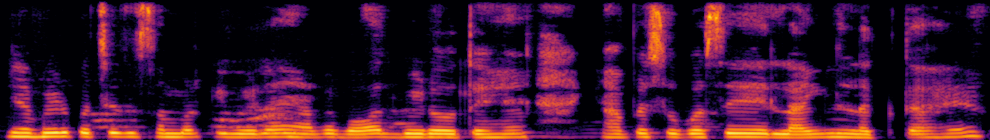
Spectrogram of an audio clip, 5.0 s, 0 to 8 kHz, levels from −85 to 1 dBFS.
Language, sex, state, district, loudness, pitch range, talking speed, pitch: Hindi, female, Uttar Pradesh, Varanasi, -14 LUFS, 190-205 Hz, 220 wpm, 195 Hz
